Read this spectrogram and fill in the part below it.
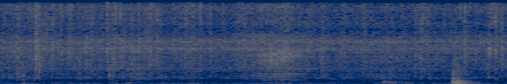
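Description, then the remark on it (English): Steady, crackling sizzle of an omelette frying in a pan, a dense continuous hiss with small pops and a few soft scraping bumps, with no talking. “Do a sizzle, sizzle.”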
